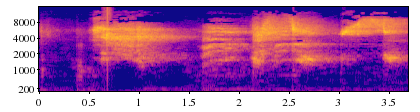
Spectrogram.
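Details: An old monkey that is hurt cries loudly with shrill, harmonic-rich screams. Each wail lasts about a second, with several long high cries in close succession and brief dips between them.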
